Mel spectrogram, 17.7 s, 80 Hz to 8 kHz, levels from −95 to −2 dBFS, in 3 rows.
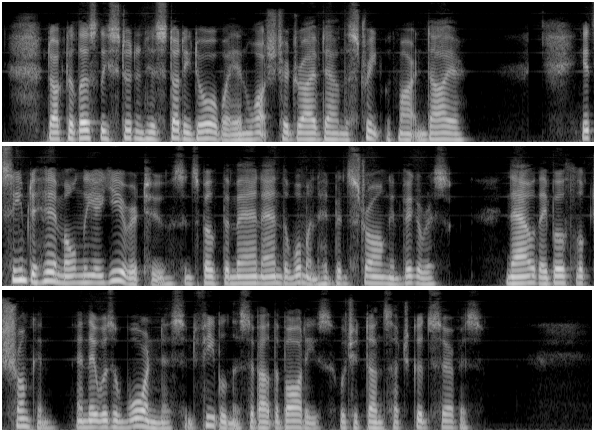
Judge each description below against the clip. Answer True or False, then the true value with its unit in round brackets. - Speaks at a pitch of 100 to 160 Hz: True (140 Hz)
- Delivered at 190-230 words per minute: True (195 wpm)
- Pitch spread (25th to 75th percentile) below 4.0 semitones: True (2.5 semitones)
